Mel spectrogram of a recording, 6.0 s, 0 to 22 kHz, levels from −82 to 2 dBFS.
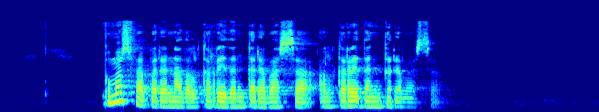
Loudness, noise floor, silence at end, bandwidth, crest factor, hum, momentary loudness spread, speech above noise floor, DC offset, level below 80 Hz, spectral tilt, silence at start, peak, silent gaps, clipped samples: -32 LUFS; -78 dBFS; 1.65 s; 11.5 kHz; 20 dB; none; 9 LU; 45 dB; under 0.1%; -86 dBFS; -3.5 dB/octave; 1 s; -16 dBFS; none; under 0.1%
